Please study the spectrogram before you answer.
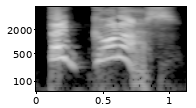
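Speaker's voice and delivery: loud, high-pitched cry; alarmed outburst. Real, not acted. Vlogger realising every country is caught, alarmed outburst. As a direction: burst out with it, voice leaping up.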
